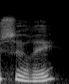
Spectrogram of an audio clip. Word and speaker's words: serez: Je serai, tu seras, il sera, elle sera, nous serons, vous serez, ils seront, elles seront.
